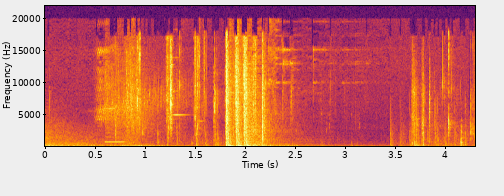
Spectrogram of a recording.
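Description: Sniper gunfire in the game Aliens: Dark Descent comes in a sharp burst of shots near the middle, with scattered crackling bursts before and after against a murky background rumble.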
